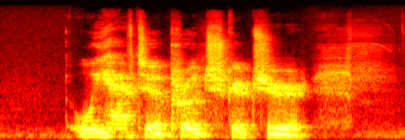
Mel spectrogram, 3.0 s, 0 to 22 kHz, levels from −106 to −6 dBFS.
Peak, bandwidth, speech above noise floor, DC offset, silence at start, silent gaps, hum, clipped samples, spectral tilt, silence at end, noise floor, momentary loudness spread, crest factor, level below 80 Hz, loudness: -4 dBFS; 14.5 kHz; 31 dB; under 0.1%; 0.5 s; none; none; under 0.1%; -4.5 dB/octave; 0.2 s; -50 dBFS; 17 LU; 16 dB; -54 dBFS; -18 LUFS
